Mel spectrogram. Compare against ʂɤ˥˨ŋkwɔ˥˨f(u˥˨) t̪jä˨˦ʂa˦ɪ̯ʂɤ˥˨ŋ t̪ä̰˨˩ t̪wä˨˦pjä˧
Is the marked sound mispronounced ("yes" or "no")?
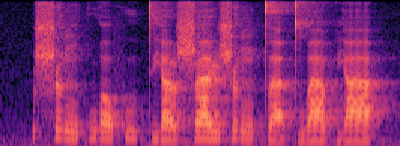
no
